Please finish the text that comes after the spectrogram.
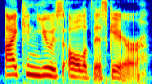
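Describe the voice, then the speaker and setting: A guarded teenage girl acted by a woman reader, blunt and deadpan. She speaks in stiff, clipped, weary phrases with a clear, smooth tone in a dry recording. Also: mid-range voice, unhurried, no room sound.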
